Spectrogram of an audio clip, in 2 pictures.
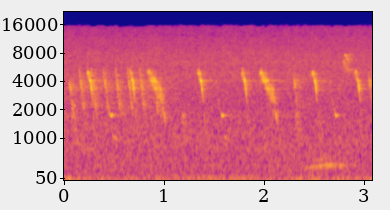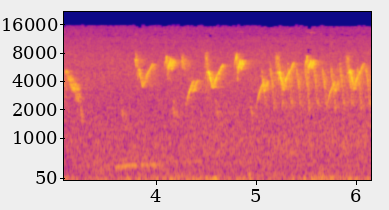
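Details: Java sparrow calling in the wild beside a waterfall: busy series of short high chirps and twittering notes, later rising and falling sweeps, with a low cooing note and a steady rush of falling water underneath.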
